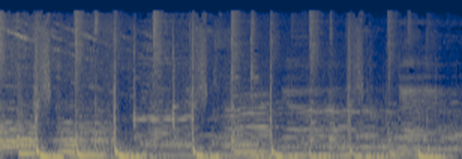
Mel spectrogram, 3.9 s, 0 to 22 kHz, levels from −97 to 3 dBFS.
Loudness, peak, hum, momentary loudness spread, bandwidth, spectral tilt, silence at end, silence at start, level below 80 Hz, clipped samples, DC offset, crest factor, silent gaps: -39 LUFS; -22 dBFS; none; 6 LU; 17 kHz; -5 dB/octave; 0 s; 0 s; -40 dBFS; under 0.1%; under 0.1%; 16 dB; none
